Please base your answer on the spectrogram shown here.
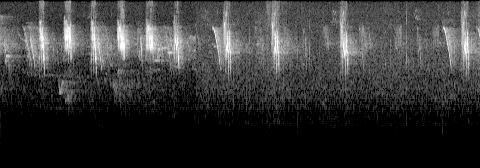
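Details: Russet sparrow song from a wild bird in Hokkaido, Japan: a long string of bright, high, clipped chirps, quick at first, then spacing out to roughly one per second, over a steady faint hiss.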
